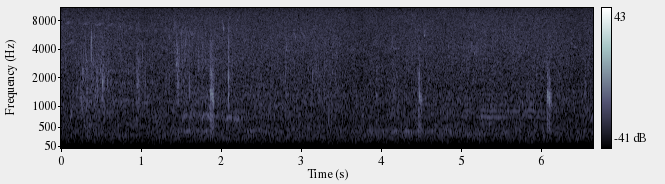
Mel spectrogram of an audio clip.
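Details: Andean coot at Lago San Pablo, a lake near Otavalo in Imbabura, Ecuador, giving three short, sharp, clipped notes spaced a few seconds apart over a steady background hiss.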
